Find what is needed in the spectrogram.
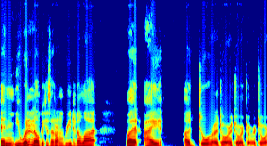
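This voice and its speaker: A woman with an American accent, medium in pitch with a dark, mellow tone, monotone and flat, at a moderate pace with long, frequent pauses, in a dry, close sound with no echo. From Florida. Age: 20s. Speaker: book content creator. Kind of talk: casual chat. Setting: at home, indoors.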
